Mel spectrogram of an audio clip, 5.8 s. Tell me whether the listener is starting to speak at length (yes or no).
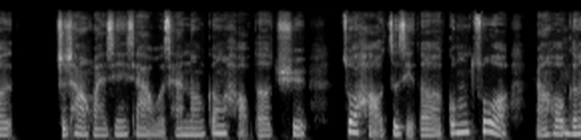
no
